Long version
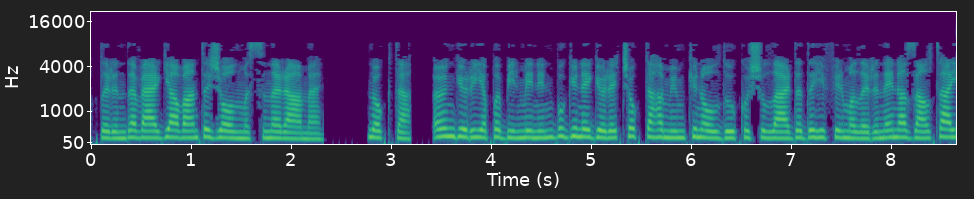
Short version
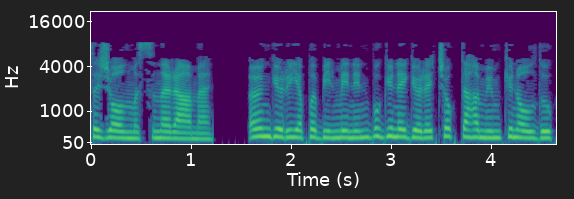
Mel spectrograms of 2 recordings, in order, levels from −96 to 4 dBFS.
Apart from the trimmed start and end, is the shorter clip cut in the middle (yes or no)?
yes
